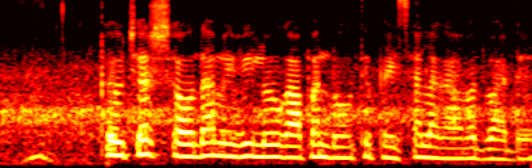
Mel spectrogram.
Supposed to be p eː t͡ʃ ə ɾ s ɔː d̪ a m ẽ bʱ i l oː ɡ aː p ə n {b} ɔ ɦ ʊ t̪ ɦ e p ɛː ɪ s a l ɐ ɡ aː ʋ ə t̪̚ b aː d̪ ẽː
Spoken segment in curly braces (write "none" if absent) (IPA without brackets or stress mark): b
